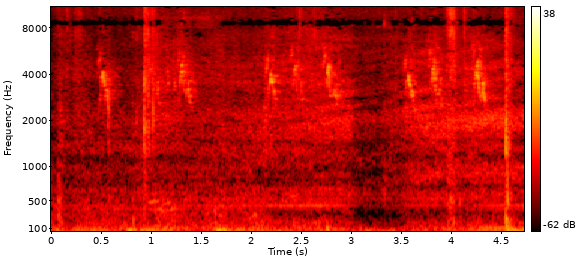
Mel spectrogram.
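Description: Small birds chirping in the background: short, high chirps that drop in pitch, repeated every half second or so. Under them is a low rumble, with a few sharp clicks; the loudest click comes near the end.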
